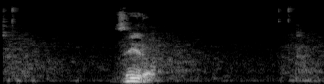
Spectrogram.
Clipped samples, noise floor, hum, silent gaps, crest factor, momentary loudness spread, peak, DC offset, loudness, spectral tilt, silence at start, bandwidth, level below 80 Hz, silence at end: under 0.1%; -60 dBFS; none; none; 24 dB; 26 LU; -2 dBFS; under 0.1%; -20 LUFS; -6 dB/octave; 0.05 s; 15.5 kHz; -64 dBFS; 0.15 s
